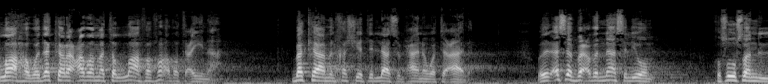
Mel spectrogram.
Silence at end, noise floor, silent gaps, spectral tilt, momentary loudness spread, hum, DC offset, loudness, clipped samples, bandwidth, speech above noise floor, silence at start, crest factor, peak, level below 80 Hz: 0 s; -38 dBFS; none; -4 dB/octave; 12 LU; none; under 0.1%; -18 LUFS; under 0.1%; 14.5 kHz; 21 dB; 0 s; 18 dB; 0 dBFS; -38 dBFS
